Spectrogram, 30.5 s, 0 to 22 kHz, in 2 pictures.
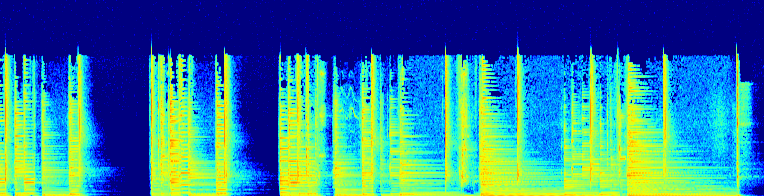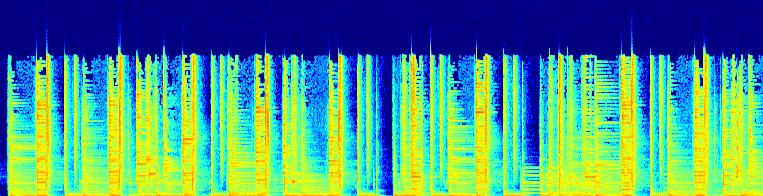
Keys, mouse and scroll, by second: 0.2 ctrl+shift+middle click, 0.5 click, 0.8 middle click, 0.9 KP_3, 1.0 ctrl+middle click, 1.1 f, 1.2-2.4 drag, 2.4 middle click, 2.6 KP_1, 2.7 click, 3.0 ctrl+middle click, 3.3 shift+click, 3.4 middle click, 3.6 KP_1, 3.6 ctrl+middle click, 3.9 click, 3.9 f, 4.1 click, 4.7 ctrl+shift+middle click, 5.1 click, 5.2 middle click, 5.3 click, 6.0 middle click, 6.1 shift+click, 6.4 middle click, 6.5 shift+click, 7.1 middle click, 7.6 click, 7.9 ctrl+shift+middle click, 8.1 click, 8.2 middle click, 9.0 ctrl+middle click, 9.3 KP_1, 9.7 click, 9.8 f, 9.9 click, 10.4 ctrl+middle click, 10.6 click, 10.9 ctrl+middle click, 11.1 click, 11.3 ctrl+z, 11.4 middle click, 11.4 shift+click, 11.9 shift+click, 12.0 middle click, 12.1 shift+click, 12.2 middle click, 12.3 shift+click, 12.6 middle click, 12.7 shift+click, 12.8 ctrl+middle click, 13.4 KP_1, 13.6 ctrl+middle click, 14.0 click, 14.4 middle click, 14.4 click, 14.6 shift+middle click, 14.6 click, 14.8 middle click, 14.9 click, 15.1 middle click, 15.2 click, 15.4 KP_1, 15.5 ctrl+middle click, 15.6 shift+click, 16.2 ctrl+z, 16.4 click, 16.6 ctrl+z, 16.7 shift+click, 17.2 ctrl+middle click, 17.6 click, 17.8 middle click, 17.8 f, 18.0 ctrl+click, 18.4 middle click, 18.6 ctrl+click, 18.7 ctrl+middle click, 19.4 ctrl+click, 19.8 ctrl+middle click, 19.9 shift+click, 20.0 middle click, 20.1 shift+click, 20.2 middle click, 20.3 shift+click, 20.5 middle click, 20.6 shift+click, 20.8 middle click, 20.9 shift+click, 21.0 ctrl+middle click, 21.4 KP_1, 21.5 ctrl+middle click, 22.2 KP_3, 22.4 ctrl+middle click, 22.6-23.6 drag, 23.6 ctrl+middle click, 23.7 ctrl+z, 23.9 ctrl+middle click, 24.0 click, 24.3 ctrl+z, 24.4 shift+middle click, 24.7 click, 24.8 f, 24.9-25.9 ctrl+drag, 26.1 f, 26.2 shift+click, 26.9 f, 27.0 shift+click, 27.2 middle click, 27.4 click, 27.6 ctrl+z, 27.6 ctrl+shift+click, 28.3 middle click, 28.6 click, 28.7 middle click, 28.8 shift+click, 29.3 middle click, 29.5 shift+click, 30.1 ctrl+middle click.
